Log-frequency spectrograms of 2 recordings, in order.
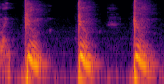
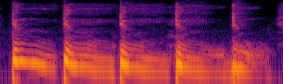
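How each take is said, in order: First: Short dead "doom" like a kick drum. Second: Ringing "doom" like a plucked string, fading out; plucked upright bass "doom", dying away; resonant bass pluck. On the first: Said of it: "kind of a dead sound". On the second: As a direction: let each "doom" ring and fade like a bass string. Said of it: "when you pluck the string of an acoustic bass". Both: Shown as a demonstration.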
